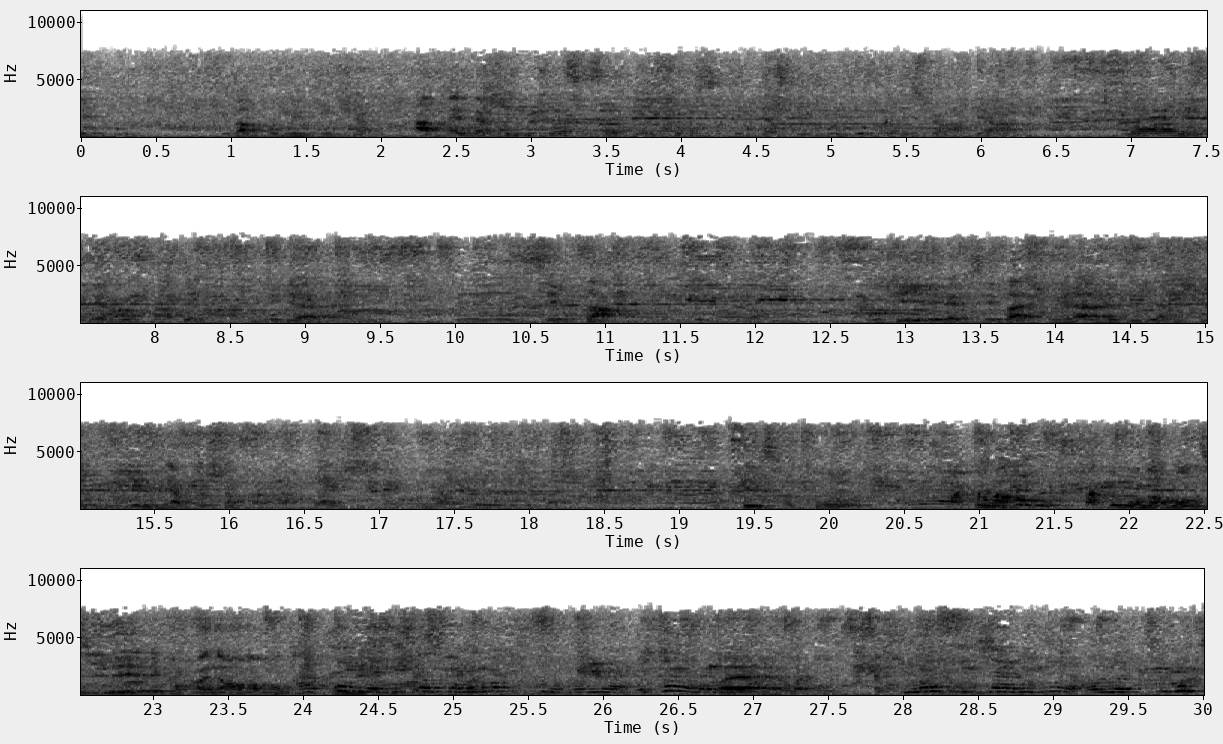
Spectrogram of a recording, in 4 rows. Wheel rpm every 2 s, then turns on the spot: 0, 0, 0, 0, 0, 0, 0, 0, 0, 0, 0, 0, 0, 0, 0.
none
